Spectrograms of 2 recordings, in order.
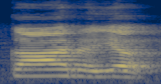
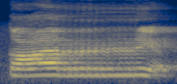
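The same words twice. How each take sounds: First: कार्य said as three syllables, "kaa-ra-ya"; wrong split pronunciation. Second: कार्य as loud "kaarrr-ya", long trill; correct rolled r. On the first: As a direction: put a full vowel after the r in कार्य. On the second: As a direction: roll the r of कार्य straight into "ya", no vowel between. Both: Shown as a demonstration. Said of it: "मगर हमें क्या करना है".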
